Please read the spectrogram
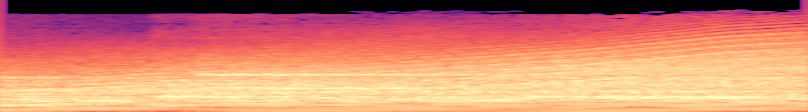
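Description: Slowed-down, reverb-heavy electronic trap track in a build-up: a synth sweep rises steadily in pitch from about a second in, over held synth tones.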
